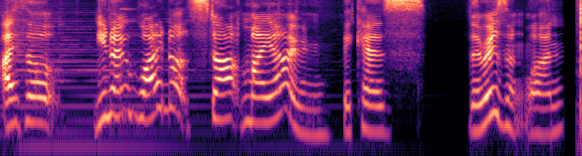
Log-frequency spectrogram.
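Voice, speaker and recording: A woman with an English accent at a moderate pace, ordinary pitch variation, music in the background. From England. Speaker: podcast host and mounted shooter. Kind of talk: interview answer. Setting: outdoors.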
